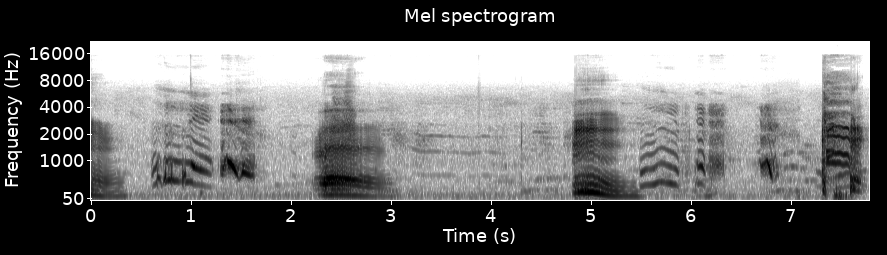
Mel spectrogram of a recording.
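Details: Cough from a father: a few short adult coughs, with a small baby's high, bubbling laughter answering them.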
